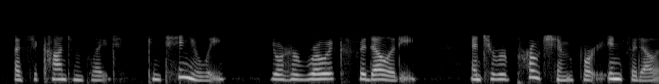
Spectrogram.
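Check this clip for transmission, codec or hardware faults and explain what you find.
No transmission, codec or hardware faults found; the speech comes through an AMR narrowband mobile codec path at what sounds like its 12.2 kbps mode, with nothing above 3.8 kHz, as that path imposes.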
